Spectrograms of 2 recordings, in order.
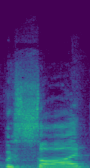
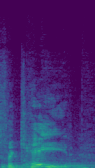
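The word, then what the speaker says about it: façade: For the longest time, I thought it was pronounced facade. How the fuck was I supposed to know it's pronounced facade? How was I supposed to know? How? How was I supposed to know it was pronounced facade? It's supposed to have the fancy E.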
